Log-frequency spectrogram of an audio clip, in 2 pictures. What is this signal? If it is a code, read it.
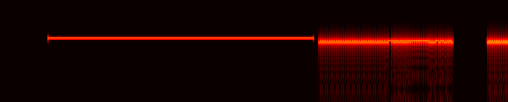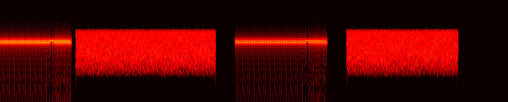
Fax machine handshake, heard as a long tone, a warble and hiss.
